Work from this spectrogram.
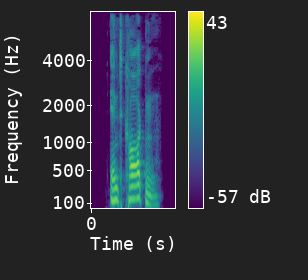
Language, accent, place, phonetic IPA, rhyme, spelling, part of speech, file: German, Germany, Berlin, [ɛntˈkɔʁkn̩], -ɔʁkn̩, entkorken, verb, De-entkorken.ogg
- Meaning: to uncork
